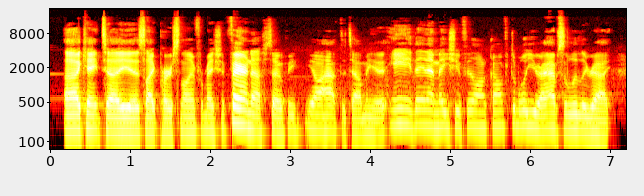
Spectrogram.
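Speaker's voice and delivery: ordinary delivery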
